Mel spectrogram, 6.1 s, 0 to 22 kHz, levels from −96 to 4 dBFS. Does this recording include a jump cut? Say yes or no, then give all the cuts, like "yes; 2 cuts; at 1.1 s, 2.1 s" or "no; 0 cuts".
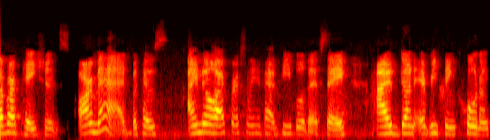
no; 0 cuts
